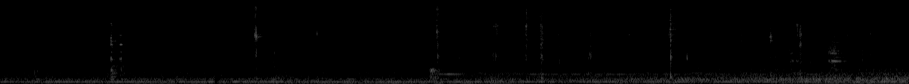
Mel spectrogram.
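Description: Faint close-up chewing with scattered sharp mouth clicks and smacks as a person eats, biting oxtail meat held in the fingers, over a low steady hum.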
